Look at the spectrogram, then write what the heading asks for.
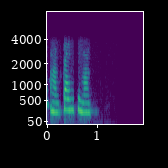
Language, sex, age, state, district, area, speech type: Tamil, female, 18-30, Tamil Nadu, Madurai, urban, conversation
